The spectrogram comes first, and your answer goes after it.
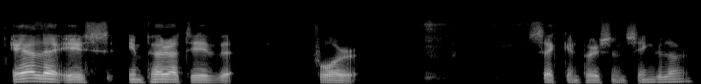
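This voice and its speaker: A man teaching an online language lesson in a halting, hesitant way over a muffled call. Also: fairly low pitch, creaky, a bit bright, smooth, no room sound.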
